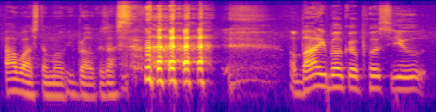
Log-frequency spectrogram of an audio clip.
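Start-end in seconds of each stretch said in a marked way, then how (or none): 1.7-3.6 loud high burst of laughter; big real laugh. Real, not acted. 3.6-5.3 laughing. Real, not acted. Repeats line through laughter.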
